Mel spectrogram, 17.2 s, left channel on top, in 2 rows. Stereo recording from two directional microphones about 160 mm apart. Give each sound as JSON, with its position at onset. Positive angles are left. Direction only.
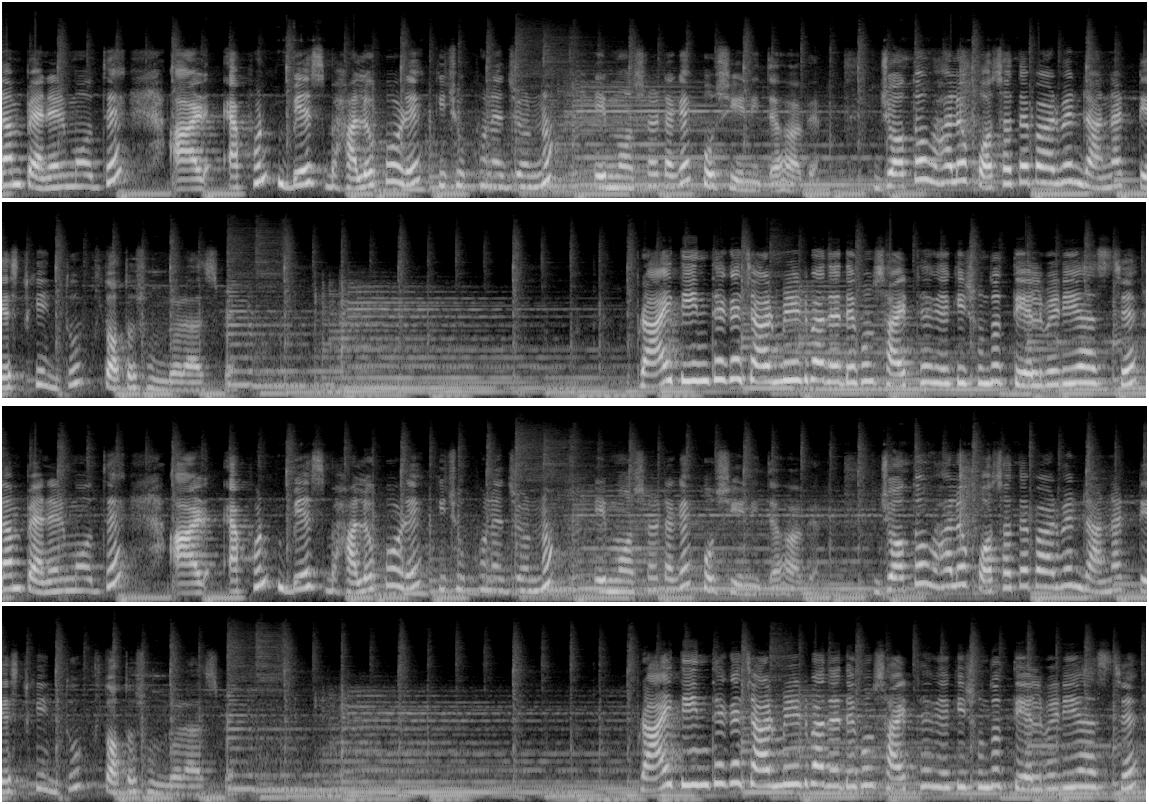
{"t": 0.0, "sound": "speech", "side_deg": 10}
{"t": 13.3, "sound": "speech", "side_deg": 20}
